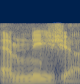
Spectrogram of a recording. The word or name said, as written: amnesia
